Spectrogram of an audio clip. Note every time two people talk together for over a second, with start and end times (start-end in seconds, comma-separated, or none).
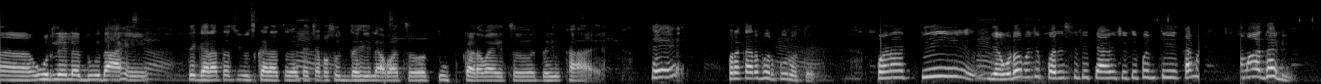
none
